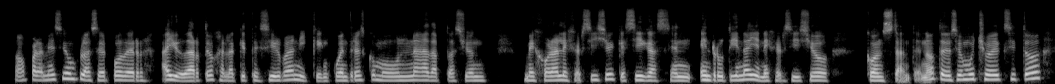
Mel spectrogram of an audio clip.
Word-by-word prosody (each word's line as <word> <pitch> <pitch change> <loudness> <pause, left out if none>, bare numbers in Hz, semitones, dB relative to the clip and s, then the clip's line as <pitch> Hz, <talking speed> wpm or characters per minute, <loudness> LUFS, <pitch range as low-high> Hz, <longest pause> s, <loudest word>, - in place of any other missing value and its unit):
No, 180 - -5
para 210 -2 0
mí 210 - -2
ha - - 0
sido 260 +3 +1
un 255 - -1
placer 195 -5 0
poder 190 -3 0
ayudarte. 180 -2 +3
Ojalá 180 -5 -4
que 190 +3 -4
te 190 0 -7
sirvan 200 +4 +1
y 190 - -2
que 160 - -6
encuentres 185 +4 -2
como 195 -4 -2
una 190 +2 0
adaptación 180 -1 -3 0.3
mejor 190 0 0
al 195 +1 +4
ejercicio, 210 +4 -2
y - - -2
que 225 - -3
sigas 185 -2 0
en 175 -2 +1
en 205 0 +4
rutina 200 +3 +2
y 225 - +6
en 180 - +1
ejercicio 175 +1 -1 0.3
constante, 180 -2 +1
¿no? 260 - +1
Te 235 - +4
deseo 210 +1 +2
mucho 235 0 +3
éxito, 240 +5 +2
190 Hz, 210 wpm, -20 LUFS, 180-210 Hz, 0.3 s, y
